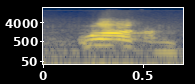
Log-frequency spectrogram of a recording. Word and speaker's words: Laughton: Wharton, Duffy. L-A-F-F-T-O-N. Yeah, Wharton. That's how the English spell it. Yeah, you know, like the London Times is pronounced the Thames.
